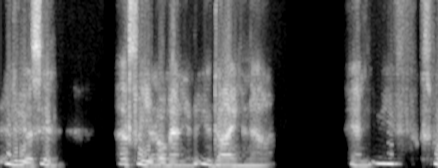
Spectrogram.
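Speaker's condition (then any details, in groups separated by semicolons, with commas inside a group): Parkinson's disease; unsteady walking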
